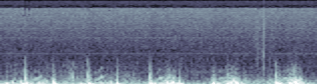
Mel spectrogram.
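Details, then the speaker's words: Hypertrophic cardiomyopathy: a faint mid-systolic murmur, only a hint present, that comes on strong when the patient stands. "so in here we've got mid systolic murmur that's generally stand you leave it in the legs just the hint of the murmur it's present there"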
